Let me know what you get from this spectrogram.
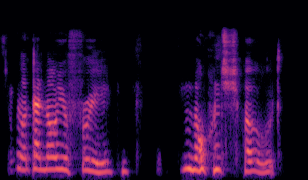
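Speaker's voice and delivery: words broken up by laughter. Mid-joke, the speaker keeps talking while laughing. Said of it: "Sorry, I'm laughing".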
